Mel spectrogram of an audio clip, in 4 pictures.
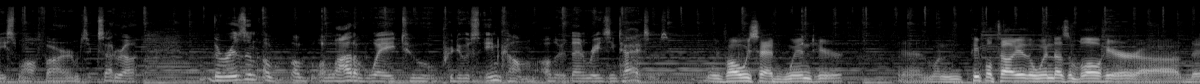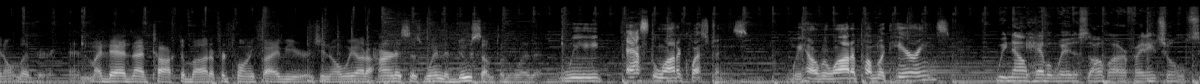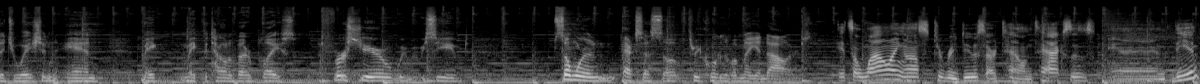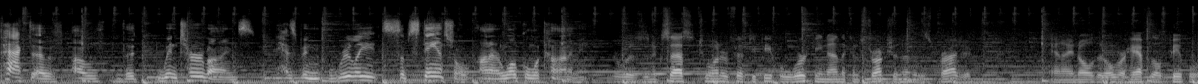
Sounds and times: Speech: 0:00.0 - 0:01.4, 0:02.0 - 0:08.4, 0:09.0 - 0:28.7, 0:29.6 - 0:45.8, 0:46.5 - 0:47.9
Music: 0:00.0 - 0:47.9.

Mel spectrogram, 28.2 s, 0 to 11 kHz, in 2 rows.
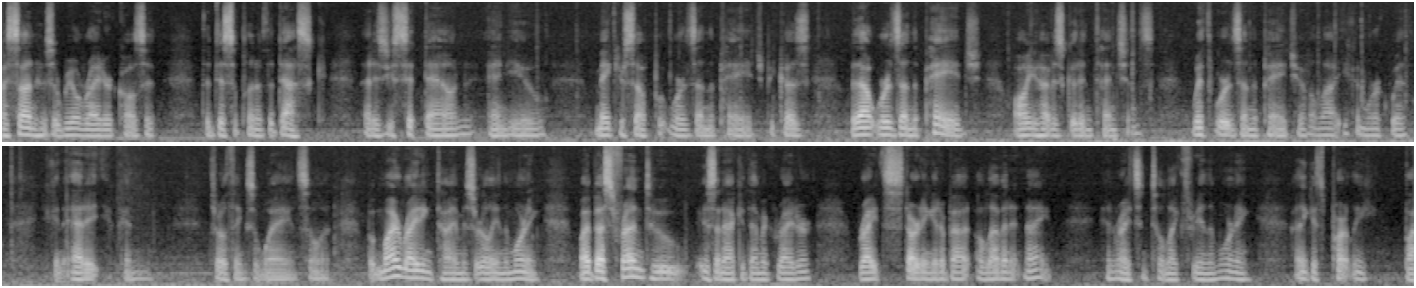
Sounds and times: Speech: 0:00.0 - 0:15.6, 0:16.2 - 0:28.2.

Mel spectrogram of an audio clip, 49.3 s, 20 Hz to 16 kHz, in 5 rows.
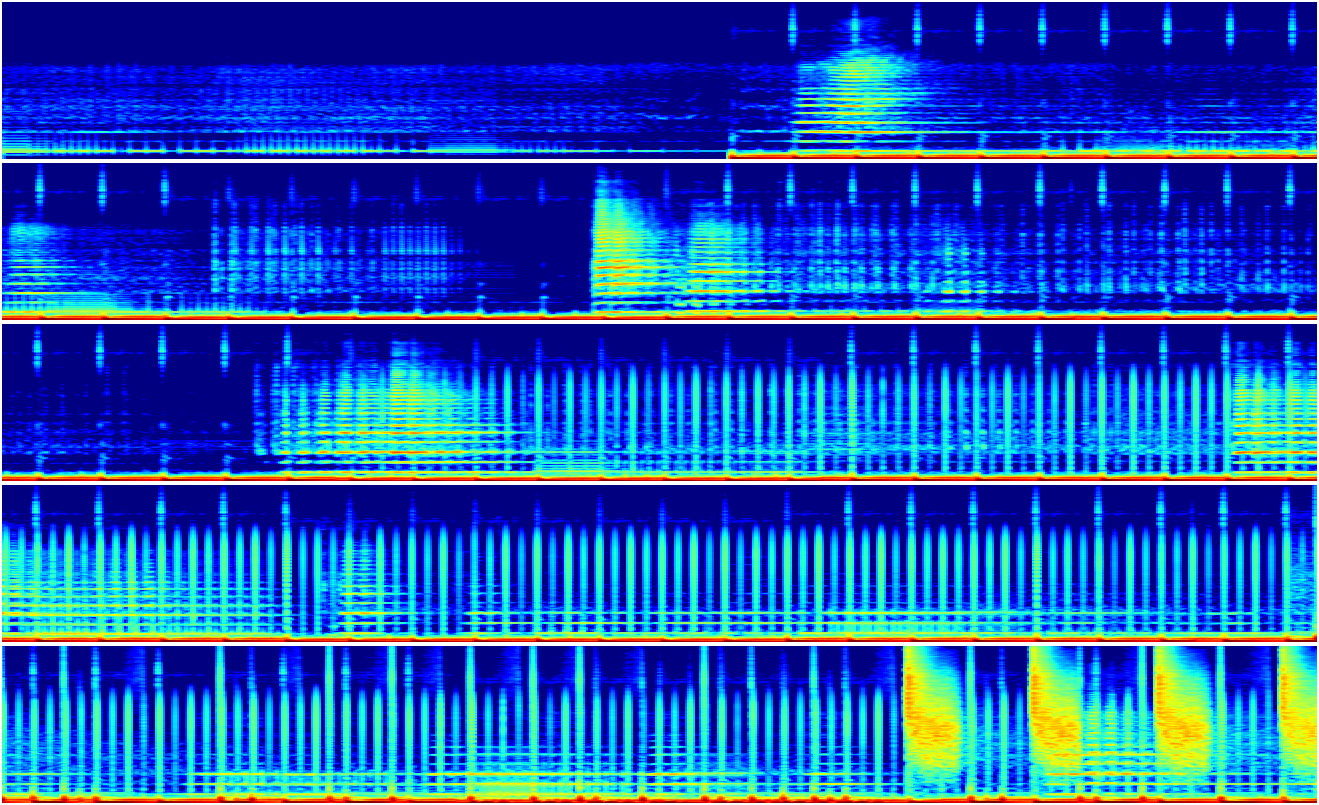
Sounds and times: Electronic music: 0:00.0 - 0:49.3.

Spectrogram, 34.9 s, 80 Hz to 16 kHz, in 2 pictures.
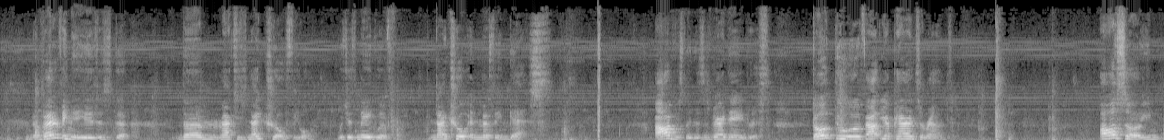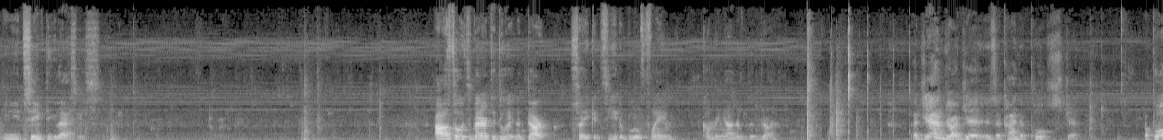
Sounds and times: Speech: 0:00.4 - 0:02.0, 0:02.7 - 0:08.2, 0:09.8 - 0:11.6, 0:12.2 - 0:14.3, 0:16.5 - 0:19.0, 0:24.0 - 0:29.2, 0:31.1 - 0:33.7, 0:34.6 - 0:34.9.

